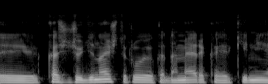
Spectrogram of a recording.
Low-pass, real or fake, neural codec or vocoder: 10.8 kHz; real; none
